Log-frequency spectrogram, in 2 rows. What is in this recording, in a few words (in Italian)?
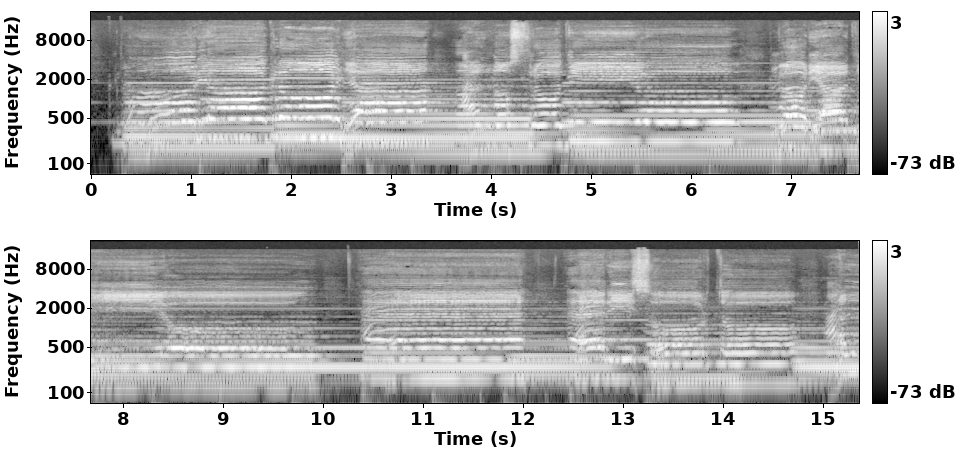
BASSI; Quaresima e Pasqua 2018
